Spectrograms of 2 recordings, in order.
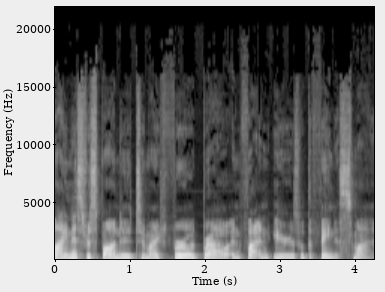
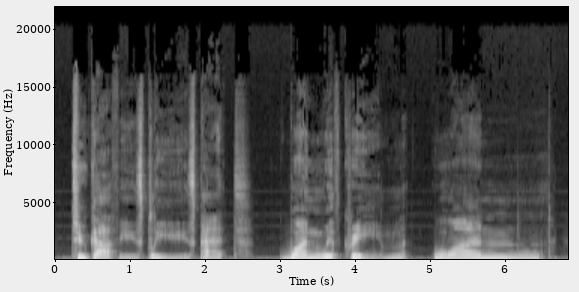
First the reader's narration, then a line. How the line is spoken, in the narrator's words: She lifted her voice in a lingering question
